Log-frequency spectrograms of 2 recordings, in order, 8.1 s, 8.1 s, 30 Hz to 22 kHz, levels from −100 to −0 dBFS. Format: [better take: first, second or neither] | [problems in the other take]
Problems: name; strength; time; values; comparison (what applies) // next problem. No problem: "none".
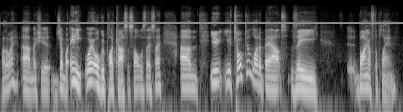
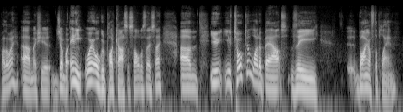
second | high-pitched whine; noticeable; throughout; 5.5 kHz, 10 dB below the speech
